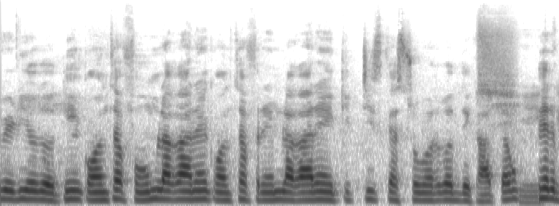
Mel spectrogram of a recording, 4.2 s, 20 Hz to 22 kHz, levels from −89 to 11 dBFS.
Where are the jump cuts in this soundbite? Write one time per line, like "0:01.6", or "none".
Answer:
none

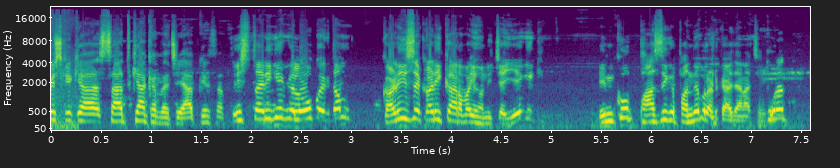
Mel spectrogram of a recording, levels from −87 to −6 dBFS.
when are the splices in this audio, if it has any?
none

